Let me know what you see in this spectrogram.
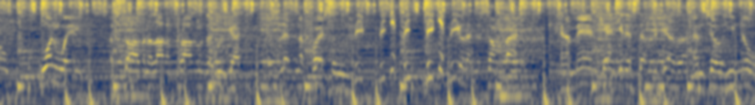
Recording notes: Live at ThaAfterparty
